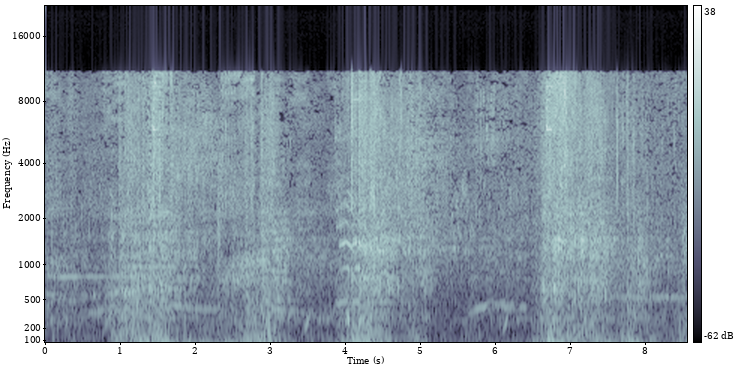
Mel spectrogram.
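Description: A spiked club thuds heavily into bodies, again and again.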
